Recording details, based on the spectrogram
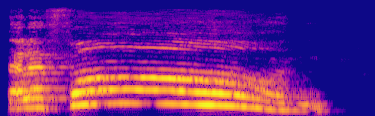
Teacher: Onde foi que ficou mais tempo? No fó. Então, o fó vai ser a nossa sílaba tônica. As outras sílabas são átonos.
